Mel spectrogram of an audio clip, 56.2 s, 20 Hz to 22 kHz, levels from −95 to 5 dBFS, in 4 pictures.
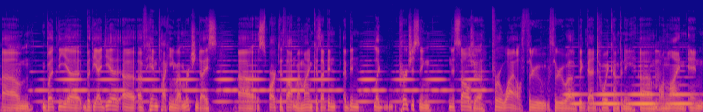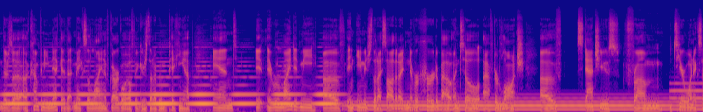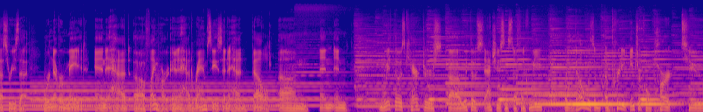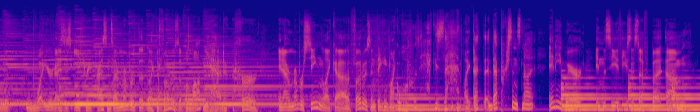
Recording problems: background music; very loud; throughout; 4 dB above the speech

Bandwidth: 18.5 kHz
